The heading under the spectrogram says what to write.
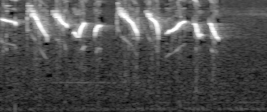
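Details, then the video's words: A white-eye (pleci) pours out a fast sequence of about ten bright, high chirps, mostly descending slurs with a few rising ones, a song said to excite rival birds. "Suara Pleci ini bikin Pleci Lain Emosi dan ikut Gacor"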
